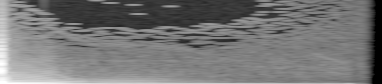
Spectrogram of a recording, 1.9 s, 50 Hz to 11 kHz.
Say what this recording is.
Ultra Subs 003
Ultra Subs were created by Rob Deatherage of the band STRIP for their music production. Processed for the ultimate sub experience, these samples sound best with a sub woofer and probably wont make alot of sound out of small computer speakers. Versatile enough for music, movies, soundscapes, games and Sound FX. Enjoy!
bass, drum, kick, lowend, thump, strip, subs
